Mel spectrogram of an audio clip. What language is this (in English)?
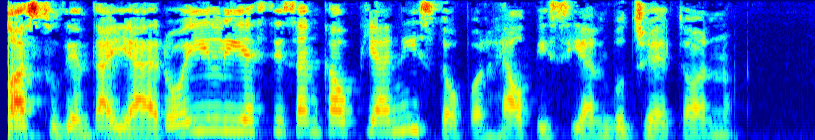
Esperanto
